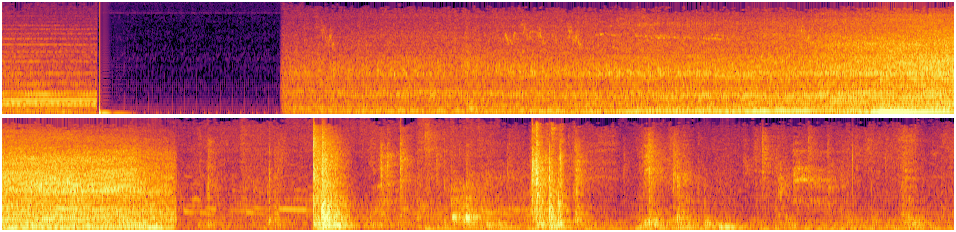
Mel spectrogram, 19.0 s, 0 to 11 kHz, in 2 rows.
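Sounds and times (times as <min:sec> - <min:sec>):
road traffic: 0:02.8 - 0:11.3
van passing close: 0:02.8 - 0:11.3.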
